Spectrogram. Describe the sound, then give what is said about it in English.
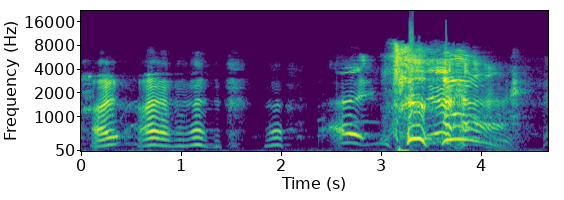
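A man sneezes through a run of drawn-out, voiced gasps and wheezy whimpers, building to a louder, breathy burst near the end. “You're sneezing good, Curly.”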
